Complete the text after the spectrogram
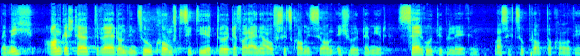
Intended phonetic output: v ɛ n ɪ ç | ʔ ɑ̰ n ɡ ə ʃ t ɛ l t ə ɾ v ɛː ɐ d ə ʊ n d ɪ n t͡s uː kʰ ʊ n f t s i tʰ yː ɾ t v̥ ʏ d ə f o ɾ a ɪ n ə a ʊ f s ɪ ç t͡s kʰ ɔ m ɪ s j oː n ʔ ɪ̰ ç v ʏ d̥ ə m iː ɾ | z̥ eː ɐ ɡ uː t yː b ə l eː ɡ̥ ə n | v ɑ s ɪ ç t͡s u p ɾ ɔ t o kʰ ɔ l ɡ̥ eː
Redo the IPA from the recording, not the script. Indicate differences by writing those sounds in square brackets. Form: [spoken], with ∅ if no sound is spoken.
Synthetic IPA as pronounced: v ɛ n ɪ ç | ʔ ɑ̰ n ɡ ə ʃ t ɛ l t ə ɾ v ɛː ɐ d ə ʊ n d ɪ n t͡s uː kʰ ʊ n f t [t͡s] i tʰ [iː] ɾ t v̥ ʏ d ə f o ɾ a ɪ n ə a ʊ f s ɪ ç t͡s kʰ ɔ m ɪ s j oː n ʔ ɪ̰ ç v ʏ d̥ ə m iː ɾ | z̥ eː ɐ ɡ uː t yː b ə l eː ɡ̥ ə n | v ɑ s ɪ ç t͡s u p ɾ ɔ t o kʰ ɔ l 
